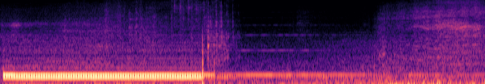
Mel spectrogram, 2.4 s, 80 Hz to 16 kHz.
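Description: A steady telephone call tone from the video game Portal 2 sounds loudly for about a second, then cuts off with a click, leaving a quiet hum behind.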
